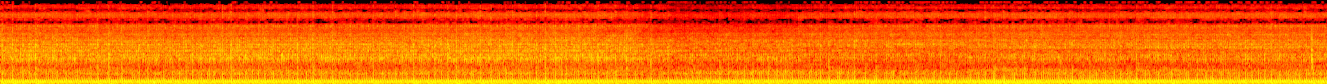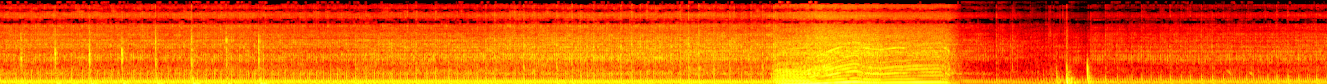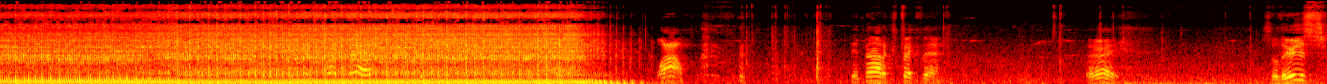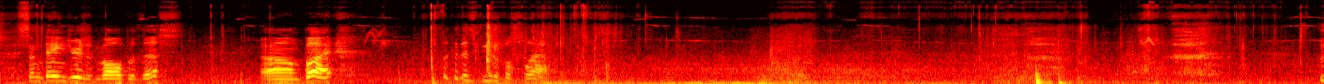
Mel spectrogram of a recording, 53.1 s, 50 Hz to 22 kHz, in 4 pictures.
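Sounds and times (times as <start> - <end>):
chainsaw cutting log: 0.0 - 33.0, 47.5 - 52.4.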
